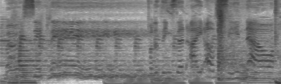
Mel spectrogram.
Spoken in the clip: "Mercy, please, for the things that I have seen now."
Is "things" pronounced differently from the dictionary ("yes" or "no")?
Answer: no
